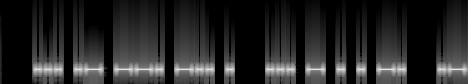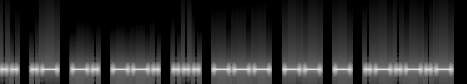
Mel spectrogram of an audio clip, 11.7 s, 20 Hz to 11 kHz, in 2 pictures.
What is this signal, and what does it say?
Morse code, heard as a keyed tone, about 19 wpm, 600 Hz. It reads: SAGDE STEEN LANGSOMT.
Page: Ferie 19 wpm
